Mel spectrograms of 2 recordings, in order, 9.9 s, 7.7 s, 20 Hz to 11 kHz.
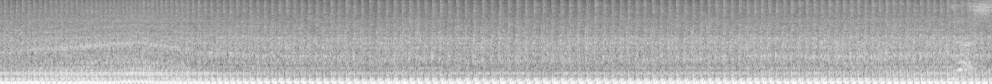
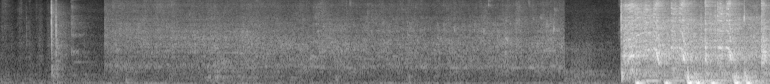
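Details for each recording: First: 2007 Honda CBR125R 125cc single at a steady fast idle, even pulses with no misses, first start after sitting outside two years non-running and refitting a missed seal; running normally. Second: 2007 Honda CBR125R, left outside two years, fuel pump reportedly not pumping: quiet seconds then loud uneven churn as engine cranks without catching; fuel starvation, crank no start.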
